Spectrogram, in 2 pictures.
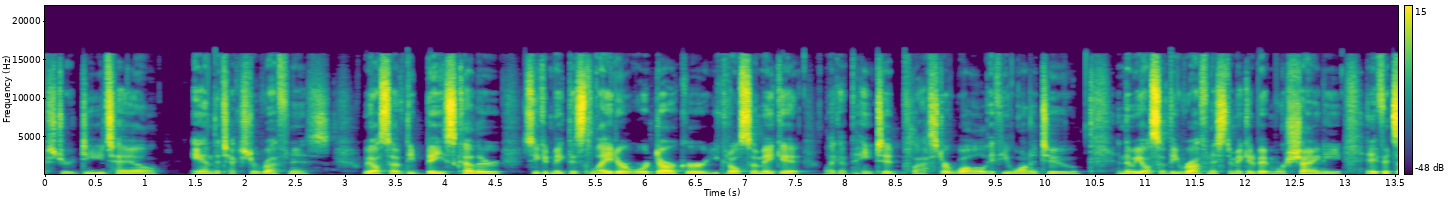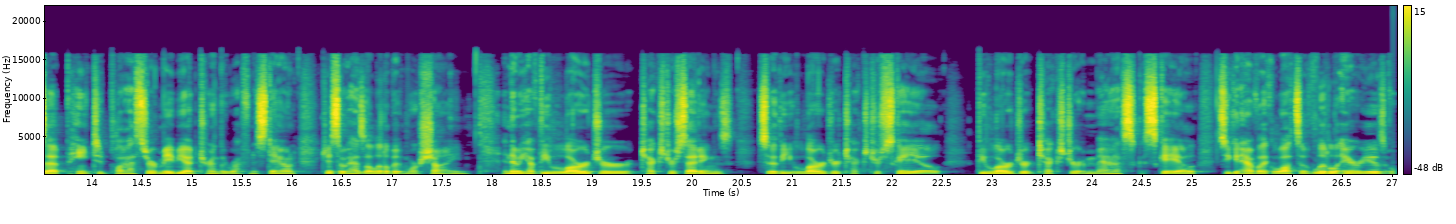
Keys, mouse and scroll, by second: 0.9-2.7 drag, 3.0 click, 10.6-12.9 drag, 14.6-17.0 drag, 17.3 middle click, 18.2-21.6 drag, 22.8-27.0 drag.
